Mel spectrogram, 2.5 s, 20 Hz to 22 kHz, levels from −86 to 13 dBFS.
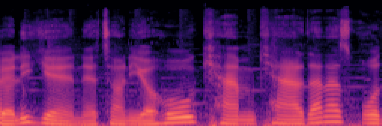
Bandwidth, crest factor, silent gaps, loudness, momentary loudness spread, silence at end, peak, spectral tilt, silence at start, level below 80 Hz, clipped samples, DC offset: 16.5 kHz; 16 dB; none; -20 LUFS; 4 LU; 0 s; -4 dBFS; -6.5 dB/octave; 0 s; -36 dBFS; under 0.1%; under 0.1%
